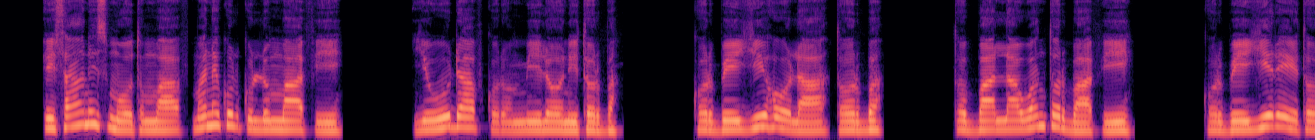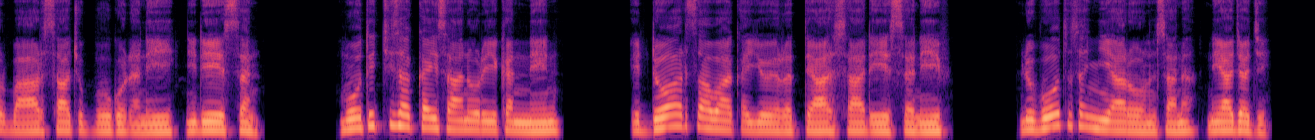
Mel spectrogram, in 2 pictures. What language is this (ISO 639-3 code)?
orm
